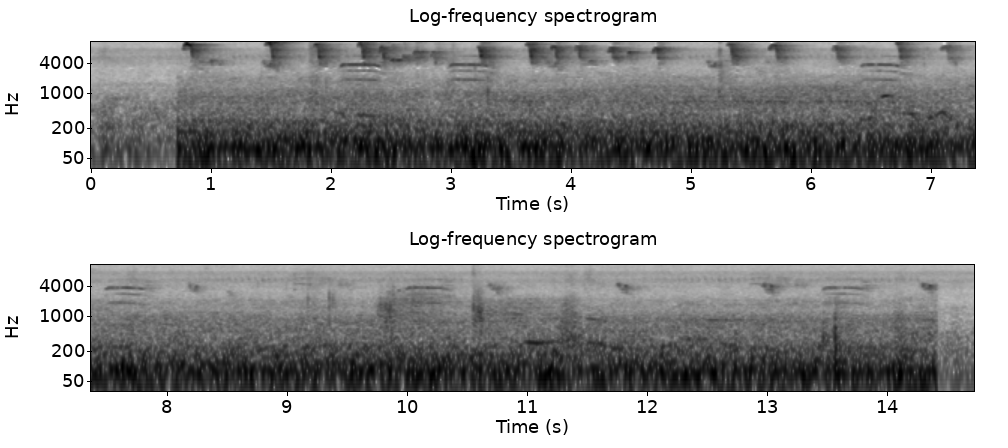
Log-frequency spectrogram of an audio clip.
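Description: Birds chirping in many quick, short calls, thickest in the first half, over a steady low rumble. The sound starts abruptly about a second in and cuts off just before the end.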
